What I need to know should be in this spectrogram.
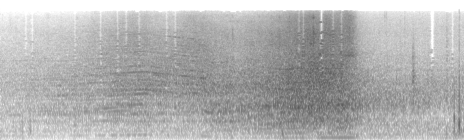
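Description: A car drives past on the road.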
